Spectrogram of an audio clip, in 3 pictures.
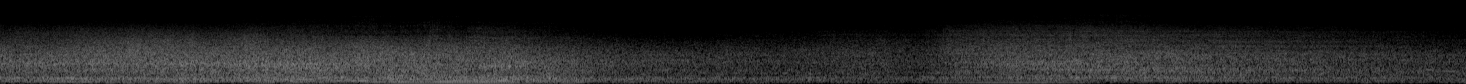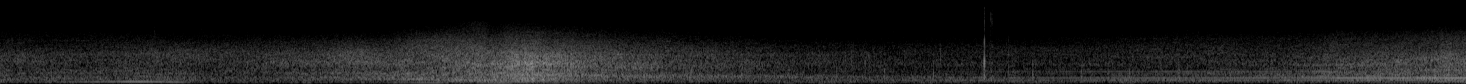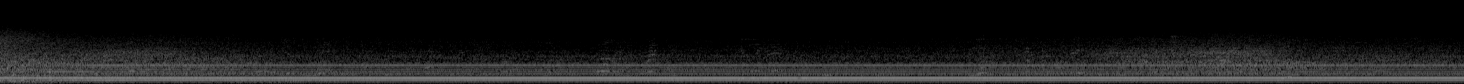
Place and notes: zamet, centar, rukomet
walking around new sport center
